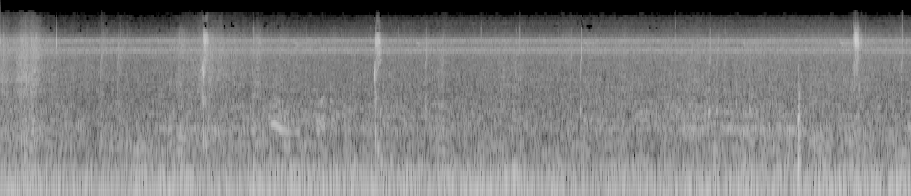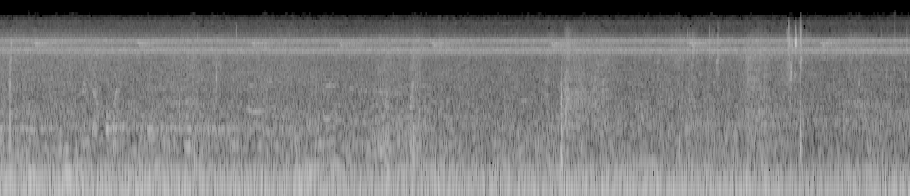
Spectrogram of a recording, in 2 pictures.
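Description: Steady insect chorus: a continuous high buzz held at two pitches, with a few short, sharp clicks scattered through it.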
